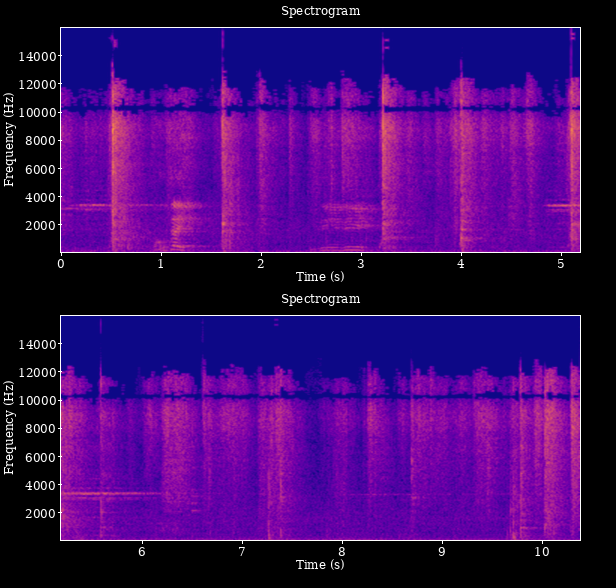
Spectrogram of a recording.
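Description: Badminton rackets strike a shuttlecock with sharp pops.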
